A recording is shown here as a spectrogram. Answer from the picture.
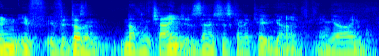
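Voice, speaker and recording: There is audible room echo around a man with an Australian accent. His fairly low voice keeps a fairly even intonation. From Australia, Mornington Peninsula, Victoria. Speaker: commercial photographer. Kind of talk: casual chat. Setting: studio.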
